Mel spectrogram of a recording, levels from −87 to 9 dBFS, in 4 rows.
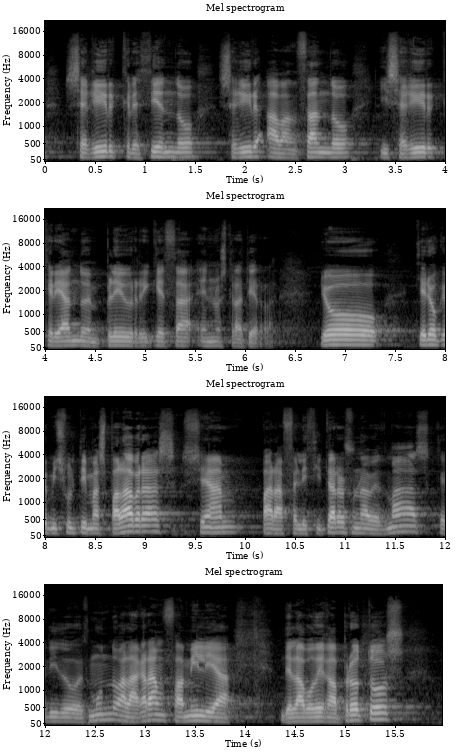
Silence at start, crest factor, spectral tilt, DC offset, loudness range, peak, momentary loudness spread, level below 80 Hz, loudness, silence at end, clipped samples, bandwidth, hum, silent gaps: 0 s; 22 dB; -4.5 dB/octave; under 0.1%; 4 LU; -4 dBFS; 12 LU; -74 dBFS; -26 LUFS; 0.3 s; under 0.1%; 16 kHz; none; none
